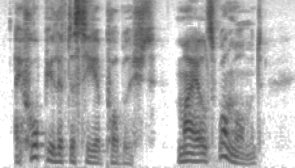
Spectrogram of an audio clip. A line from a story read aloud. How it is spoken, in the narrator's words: Malloy said quietly to Stephen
